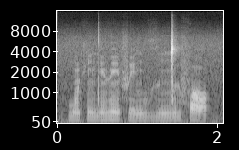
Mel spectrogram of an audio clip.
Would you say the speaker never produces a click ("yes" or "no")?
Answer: no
